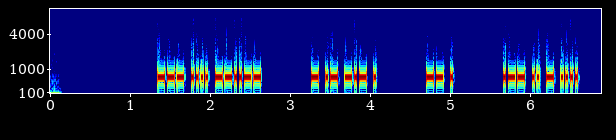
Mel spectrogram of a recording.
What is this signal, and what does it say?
Morse code, heard as a keyed tone, about 40 wpm, 700 Hz. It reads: OH, TAKE ME WITH
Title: 3x Word-Spacing - Sentences from Top 500 Words - 40wpm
